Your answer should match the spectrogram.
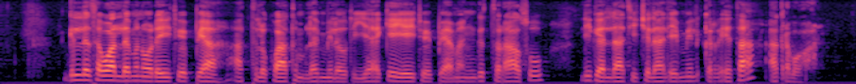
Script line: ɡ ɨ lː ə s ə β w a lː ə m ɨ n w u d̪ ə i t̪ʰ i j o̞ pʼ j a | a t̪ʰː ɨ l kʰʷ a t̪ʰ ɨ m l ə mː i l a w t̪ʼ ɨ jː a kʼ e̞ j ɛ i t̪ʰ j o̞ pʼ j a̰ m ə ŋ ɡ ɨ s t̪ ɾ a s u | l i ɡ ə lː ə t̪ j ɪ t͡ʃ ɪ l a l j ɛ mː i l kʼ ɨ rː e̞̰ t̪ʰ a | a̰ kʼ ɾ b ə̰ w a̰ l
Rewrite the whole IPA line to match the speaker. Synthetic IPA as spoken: ɡ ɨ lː ə s ə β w a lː ə m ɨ n w ɔ d̪ ə i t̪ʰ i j o̞ pʼ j a | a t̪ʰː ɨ l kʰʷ a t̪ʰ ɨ m l ə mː i l ə w t̪ʼ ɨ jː a kʼ e̞ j ɛ i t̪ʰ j o̞ pʼ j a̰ m ə ŋ ɡ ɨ s t̪ ɾ a s u | l i ɡ ə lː a t̪ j ɪ t͡ʃ ɪ l a l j ɛ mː i l kʼ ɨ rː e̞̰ t̪ʰ a | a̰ kʼ ɾ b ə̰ w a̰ l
